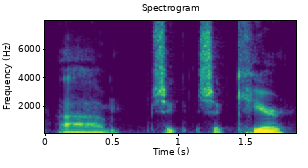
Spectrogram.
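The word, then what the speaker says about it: Shaqir: Shakir, that's how it's pronounced.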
